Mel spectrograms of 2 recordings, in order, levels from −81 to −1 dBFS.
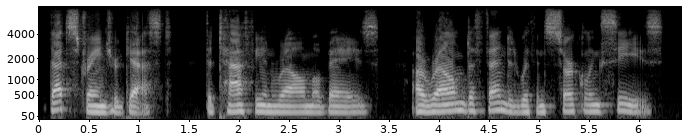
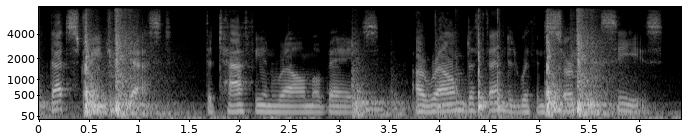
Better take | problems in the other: first | background sound (Run); 2 dB above the speech

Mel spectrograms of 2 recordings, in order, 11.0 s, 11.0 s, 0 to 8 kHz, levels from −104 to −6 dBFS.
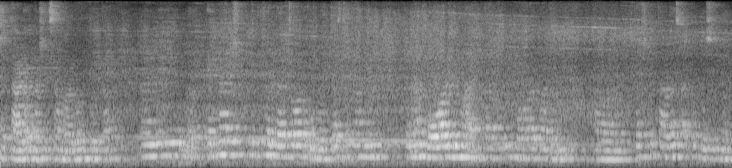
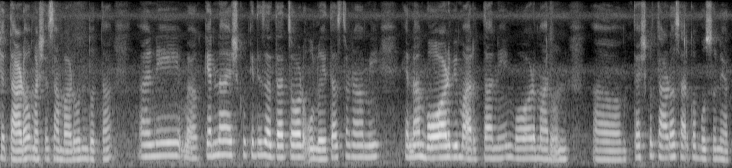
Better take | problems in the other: second | background sound (Fixed-wing aircraft, airplane); 11 dB below the speech // room echo; dies away in 1 s

